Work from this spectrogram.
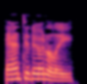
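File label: "antidotally", British English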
